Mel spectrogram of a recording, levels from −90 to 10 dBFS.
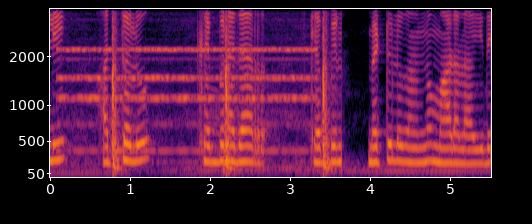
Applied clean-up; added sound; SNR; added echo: none; Vehicle + Organ; 4 dB; none.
